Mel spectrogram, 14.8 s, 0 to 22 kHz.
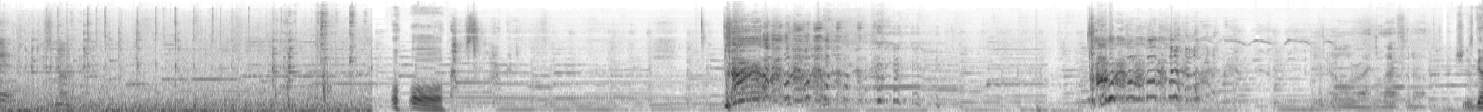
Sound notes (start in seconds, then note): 10.8 laughs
